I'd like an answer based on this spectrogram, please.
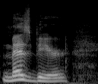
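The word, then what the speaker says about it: Madsbjerg: name uh he's he's he's Danish and so even though it's uh mesir it's spelled m a d s b j e r g so don't try to sound it out that won't help you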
